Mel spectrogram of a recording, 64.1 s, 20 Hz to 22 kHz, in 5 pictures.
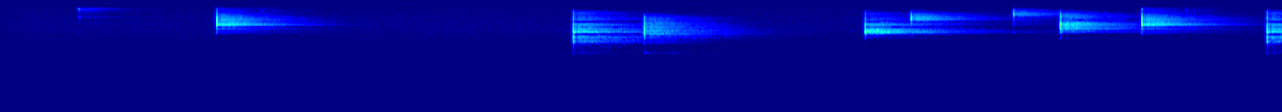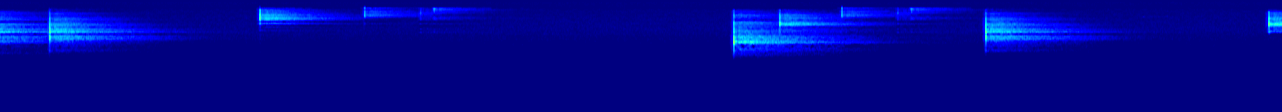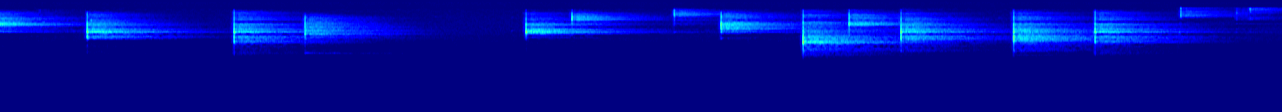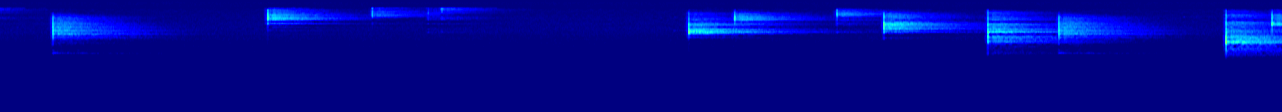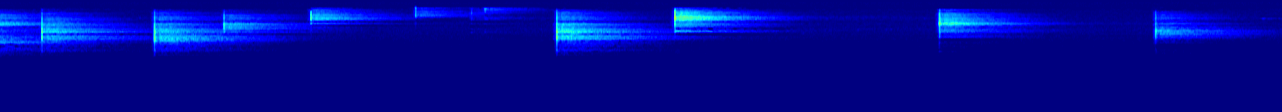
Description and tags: Water Dripping (Large Echo)
Artificial cave ambiance created by dripping water into a coffee mug and adding reverb in DAW.
Recorded with a Sure KSM27
chamber, water, cave, reverb, ambiance, wet, drip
